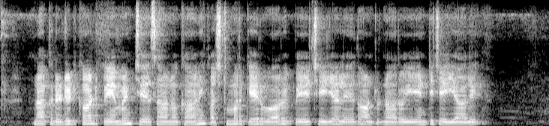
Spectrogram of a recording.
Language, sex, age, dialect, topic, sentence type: Telugu, male, 18-24, Utterandhra, banking, question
